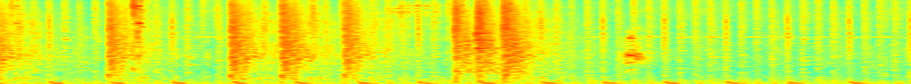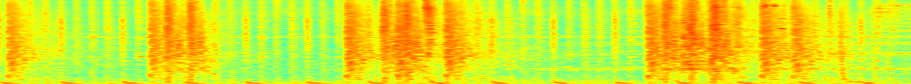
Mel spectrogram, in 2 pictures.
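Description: Police gunfire in The Precinct video game: repeated bursts of automatic and single shots crack out loudly across the scene, clustered in volleys over a steady low rumble, with no voices.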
